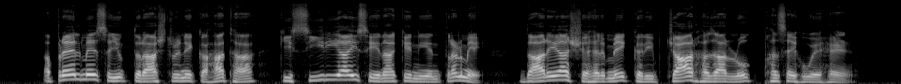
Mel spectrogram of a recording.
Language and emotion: Hindi, neutral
